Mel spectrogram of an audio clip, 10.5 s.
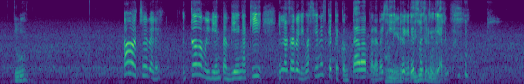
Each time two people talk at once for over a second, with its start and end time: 7.7-8.9

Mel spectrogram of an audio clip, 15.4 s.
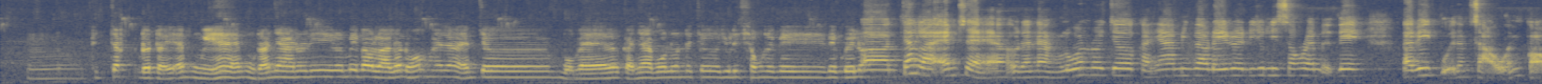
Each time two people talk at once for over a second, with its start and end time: none

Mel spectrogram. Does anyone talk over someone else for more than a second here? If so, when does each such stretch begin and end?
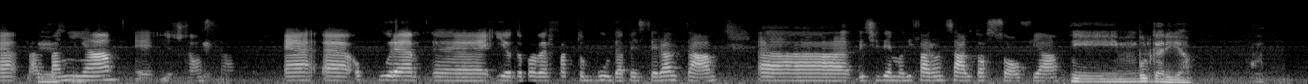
none

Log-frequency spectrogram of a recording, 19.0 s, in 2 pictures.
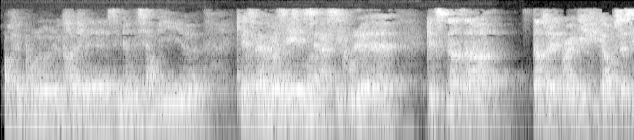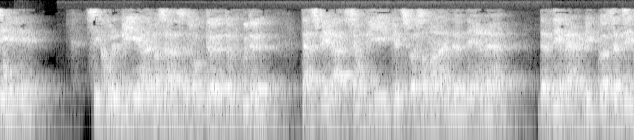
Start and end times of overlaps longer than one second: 3.6-4.8

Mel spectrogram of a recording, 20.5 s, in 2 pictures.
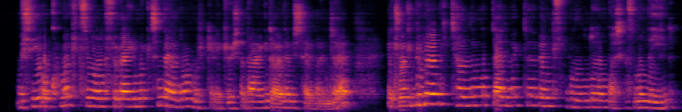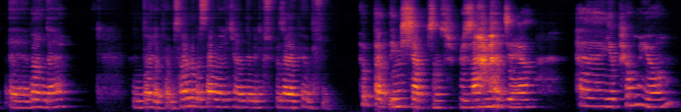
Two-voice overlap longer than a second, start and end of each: none

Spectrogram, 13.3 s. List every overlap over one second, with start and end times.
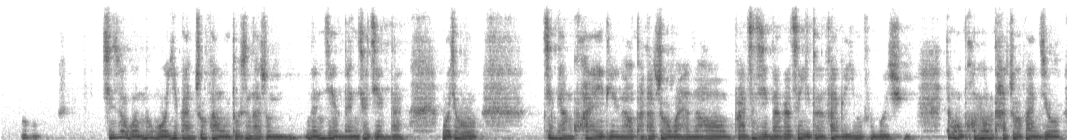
none

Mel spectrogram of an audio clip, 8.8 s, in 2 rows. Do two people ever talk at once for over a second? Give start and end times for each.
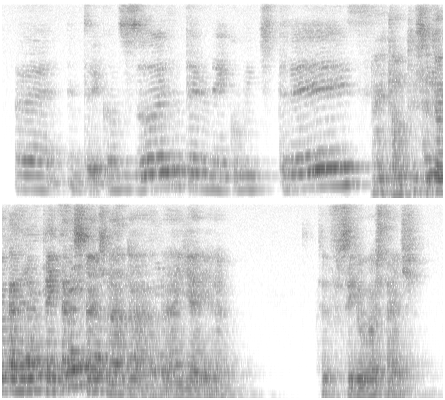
4.2-6.4

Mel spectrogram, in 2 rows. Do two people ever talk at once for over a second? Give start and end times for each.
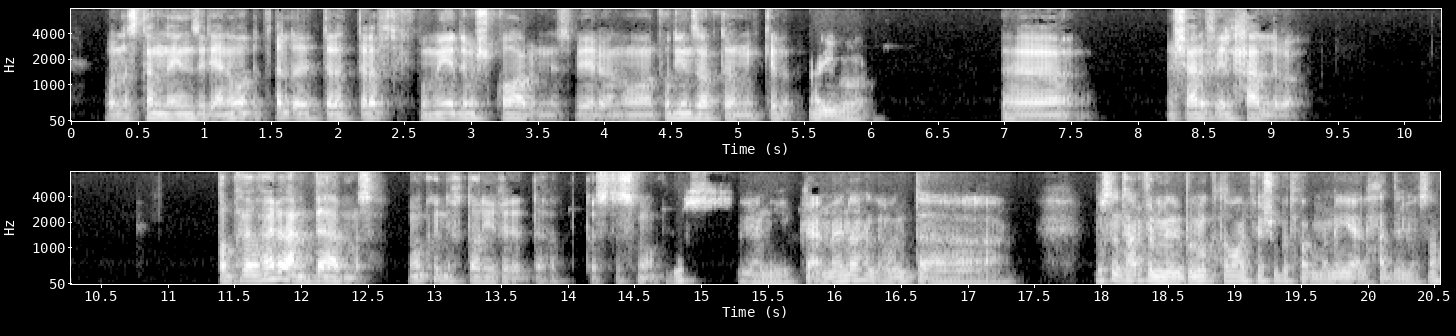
none

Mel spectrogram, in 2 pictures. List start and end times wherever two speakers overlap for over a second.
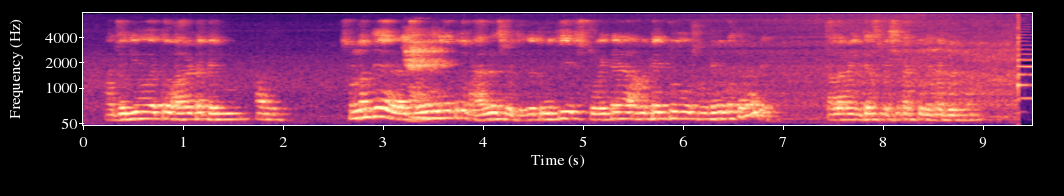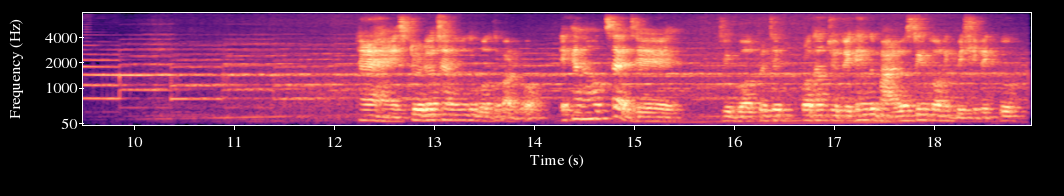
none

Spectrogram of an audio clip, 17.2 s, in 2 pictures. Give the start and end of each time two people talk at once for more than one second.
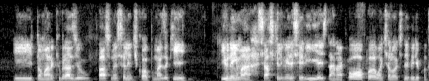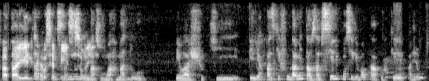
9.2-10.6

